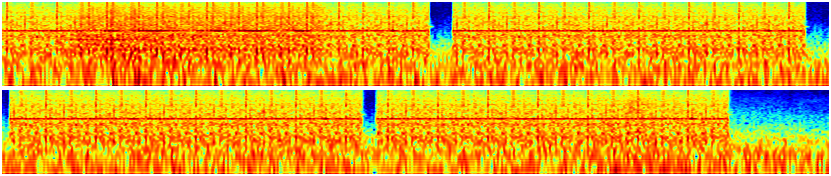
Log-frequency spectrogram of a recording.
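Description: Enemy gunfire in the video game Empyrion Galactic Survival rattles as loud sustained automatic bursts, four long volleys split by short gaps, with no talk.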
